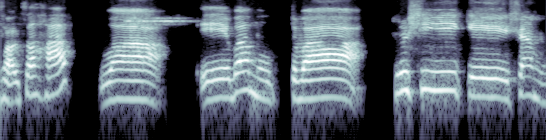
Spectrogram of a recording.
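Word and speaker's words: हृषीकेशम्: Muktva, ta is also half, va, eva muktva, Hrishikesham, because it's the end of the pada, we have to pronounce the makara.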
